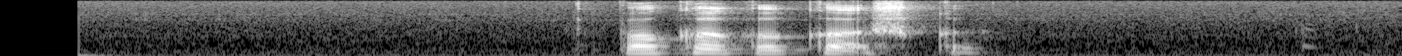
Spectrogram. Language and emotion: Russian, neutral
